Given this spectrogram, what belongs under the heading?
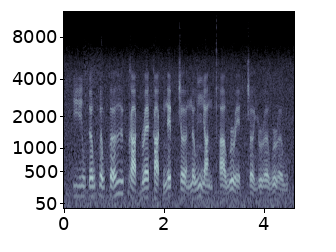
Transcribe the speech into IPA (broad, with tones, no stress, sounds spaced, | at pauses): ɣ i˧ w ɗ ə˧˥ w ɓ ə˧˥ w k əː˧˥ ɣ ɨ˦˥ p̚ ɣ a˨˩ k̚ ɹ ɛ˧˥ k a˨˩ k̚ n e˦˥ p̚ c əː˨˩ n ə˧˥ w ɲ a˨˩ n t̪ʰ a˨˩˦ w ɹ e˨˩ t̚ c əː˨˩˨ j ɹ ə˨˩˦ w ɹ ə˨˩˨ w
